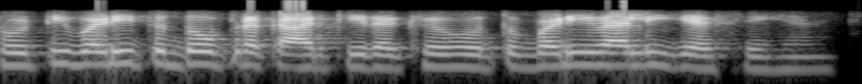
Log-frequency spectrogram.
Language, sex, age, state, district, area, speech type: Hindi, female, 60+, Madhya Pradesh, Jabalpur, urban, conversation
